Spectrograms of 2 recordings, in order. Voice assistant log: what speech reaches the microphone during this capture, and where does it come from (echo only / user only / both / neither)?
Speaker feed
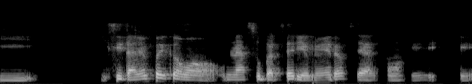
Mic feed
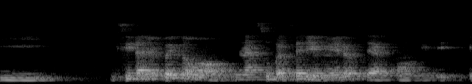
echo only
